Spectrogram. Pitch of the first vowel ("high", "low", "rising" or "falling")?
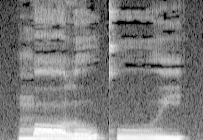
low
